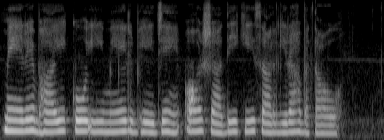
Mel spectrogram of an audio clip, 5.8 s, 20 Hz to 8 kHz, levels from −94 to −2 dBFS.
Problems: none marked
